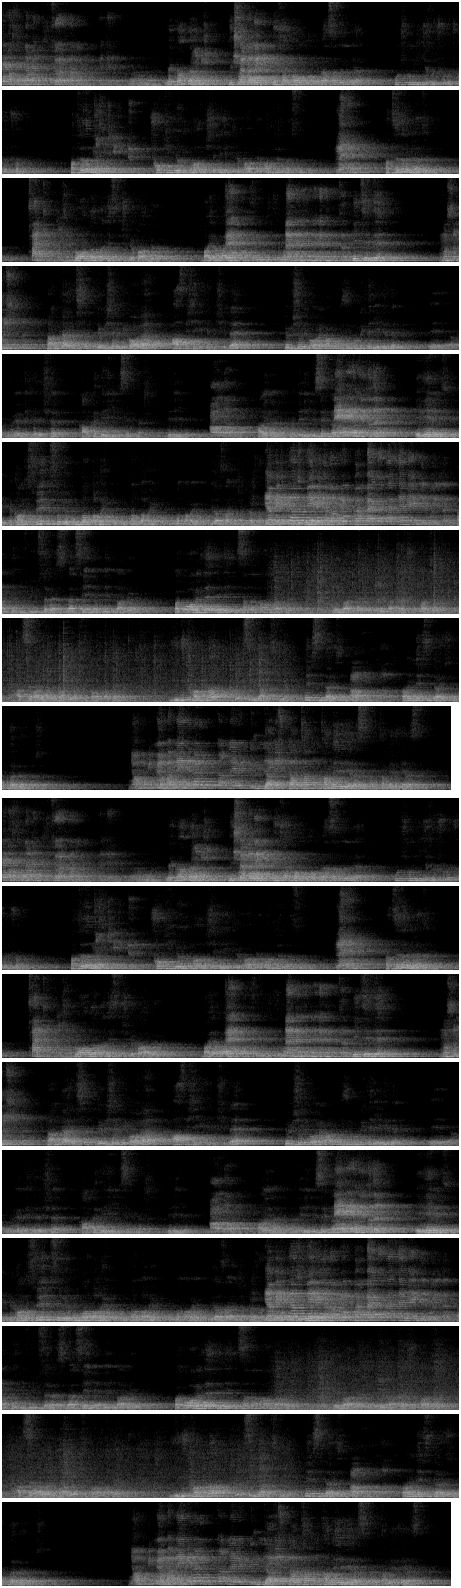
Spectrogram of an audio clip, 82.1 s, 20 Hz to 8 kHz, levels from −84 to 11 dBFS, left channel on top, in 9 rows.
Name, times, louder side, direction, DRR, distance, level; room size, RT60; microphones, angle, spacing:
voice 1, 0.0-2.2 3.8-4.1 4.6-5.6 10.9-11.1 11.7-11.8 15.8-16.3 18.8-19.7 22.7-23.0 23.9-25.3 27.0-27.9 40.7-41.3 43.1-44.2 50.9-54.7 70.9-71.8 75.6-79.5, equal, ahead, -7 dB, 1.2 m, -28 dB
voice 2, 2.5-3.9 4.5-7.2 7.9-9.5 10.5-11.1 12.1-15.3 16.8-17.7 19.6-21.5 22.2-24.3 25.3-25.9 28.3-30.5 30.8-32.2 33.1-35.4 35.9-37.7 38.1-39.4 39.8-40.3 41.7-43.3 43.6-43.7 44.8-51.1 51.5-52.0 54.8-57.7 58.3-60.7 61.4-63.7 64.2-66.3 67.3-69.7 70.0-71.3 72.0-73.8 78.4-78.6 78.9-81.4, left 1 dB, 20° left, -5 dB, 0.5 m, -27 dB
rain on car roof, 60.1-69.8, left 1 dB, 90° left, 1.7 m, -41 dB
9.1 x 6.7 x 2.7 m, 2.8 s
head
